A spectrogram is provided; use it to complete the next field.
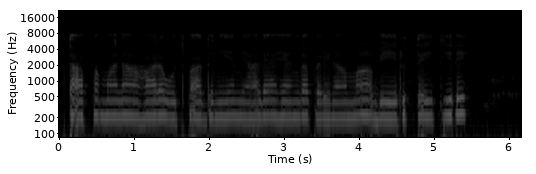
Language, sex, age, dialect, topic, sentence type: Kannada, female, 31-35, Dharwad Kannada, agriculture, question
